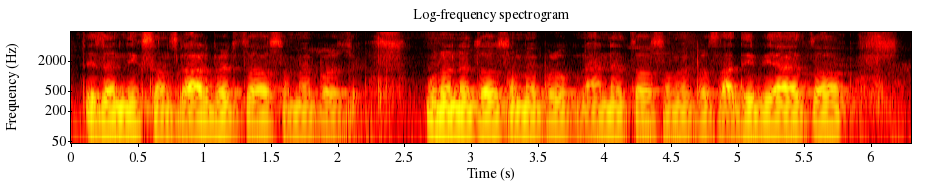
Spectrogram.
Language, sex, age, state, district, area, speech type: Maithili, male, 45-60, Bihar, Muzaffarpur, rural, spontaneous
